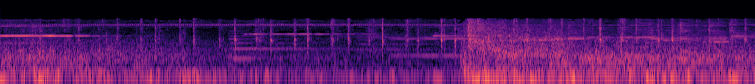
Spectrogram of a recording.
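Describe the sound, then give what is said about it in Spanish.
The horses of a cart trot with a steady clip-clop of hooves over a deep, continuous rumble of isolated thunder that swells louder partway through. No one speaks. “Se escuchan unos truenos aislados y el andar al trote de los caballos de un carro.”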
